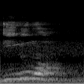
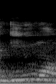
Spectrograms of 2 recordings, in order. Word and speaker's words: denouement: Resolution means ডিনুমো, DENOUEMENT, pronounce হয় ডিনুমো বলে, French word, মানে গল্প শেষ হচ্ছে ম্যাকবেথের মৃত্যু দিয়ে।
